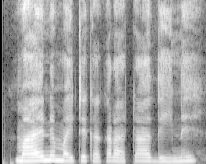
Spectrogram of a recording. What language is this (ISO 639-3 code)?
kik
